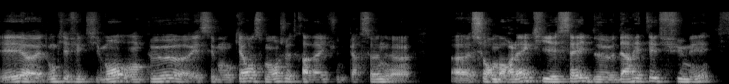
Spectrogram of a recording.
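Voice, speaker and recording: A man's voice of medium pitch runs fairly quickly, its intonation fairly even. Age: 40s. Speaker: naturopath and reflexologist. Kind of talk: podcast interview. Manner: hesitant, many filler sounds.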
